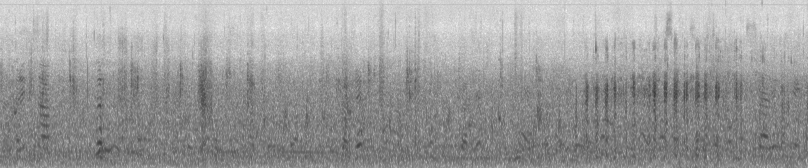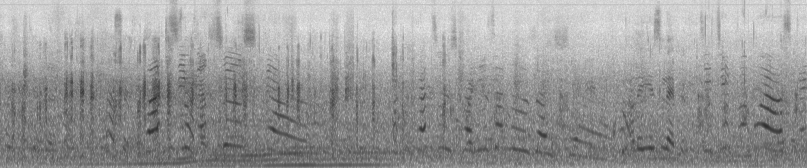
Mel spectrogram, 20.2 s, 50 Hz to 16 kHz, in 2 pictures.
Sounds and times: Ducks 0.3 - 20.1
kids 10.9 - 17.5

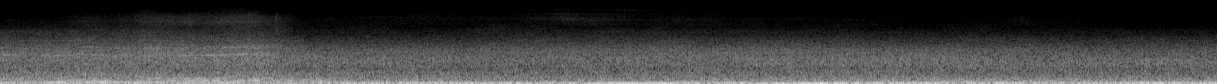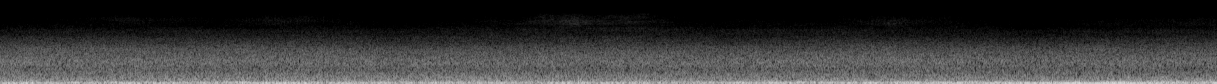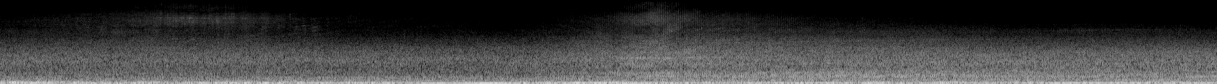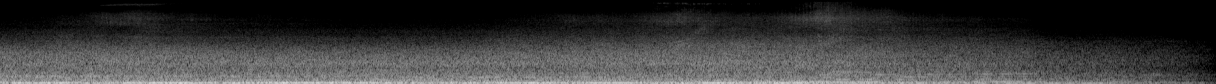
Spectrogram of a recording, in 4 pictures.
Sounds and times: traffic tunnel drone 0.0 - 48.6

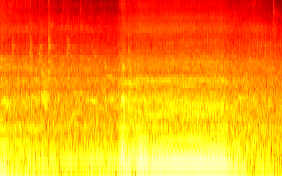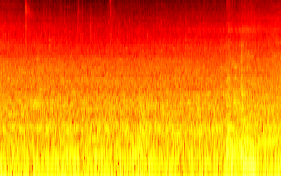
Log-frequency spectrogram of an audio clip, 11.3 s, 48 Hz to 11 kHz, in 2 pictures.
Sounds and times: drone of a motorcycle 0.0 - 7.0
drone of a motorcycle 9.6 - 11.2

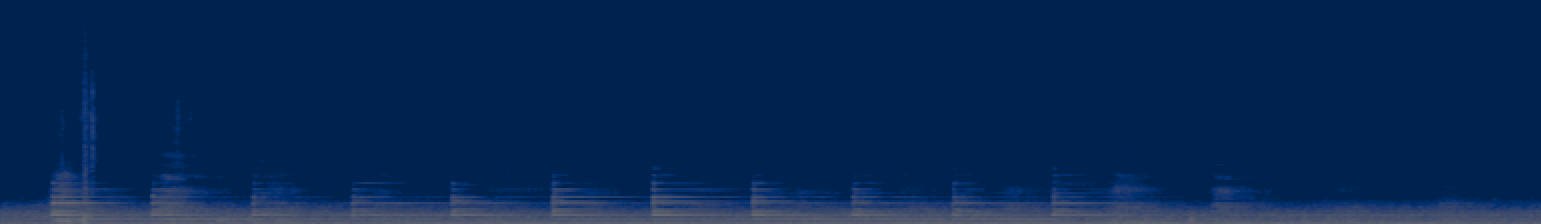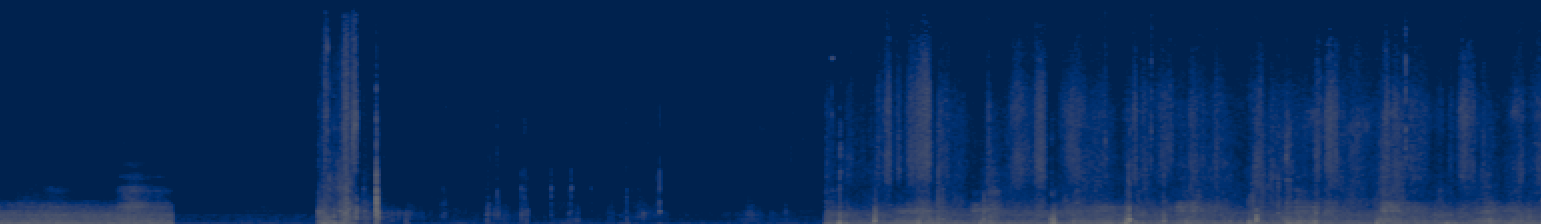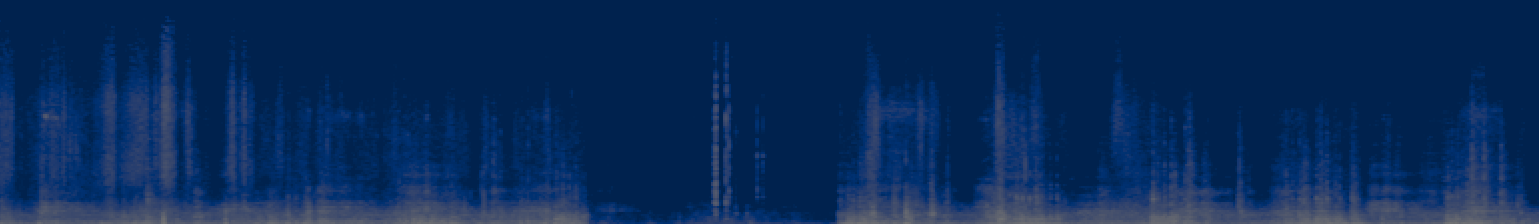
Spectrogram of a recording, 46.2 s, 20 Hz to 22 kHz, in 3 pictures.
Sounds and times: the bell calls the faithful 0.4 - 12.3

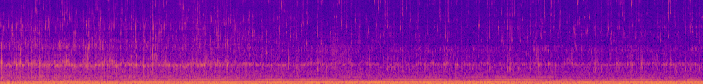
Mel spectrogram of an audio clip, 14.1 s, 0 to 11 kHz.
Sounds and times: small water stream 0.0 - 14.0

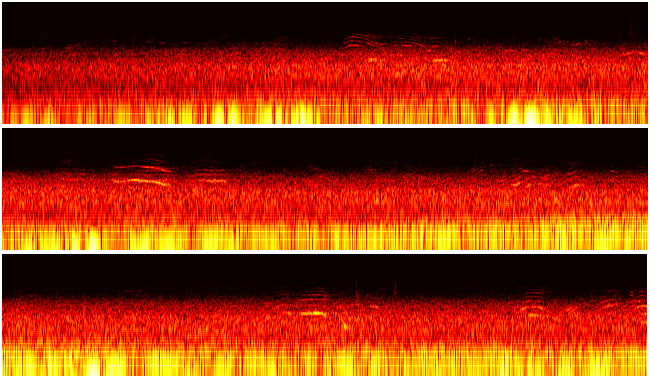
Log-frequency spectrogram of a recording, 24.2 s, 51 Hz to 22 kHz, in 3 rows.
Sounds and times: people walking around the park 0.0 - 24.2
Children playing 4.0 - 24.2
traffic sounds 7.4 - 24.2

